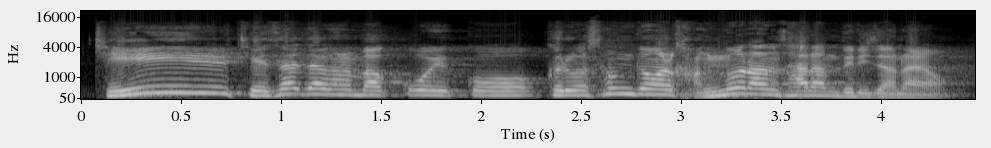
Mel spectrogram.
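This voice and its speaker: A man's voice: high voice, lively intonation, a little fast, bright, forceful tone. A middle-aged male pastor, preaching a story-driven sermon and asking his congregation questions. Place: church sanctuary. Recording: echoey church hall.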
